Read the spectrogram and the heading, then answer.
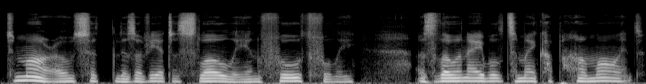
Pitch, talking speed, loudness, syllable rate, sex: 140 Hz, 140 wpm, -17 LUFS, 4.3 syllables/s, male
